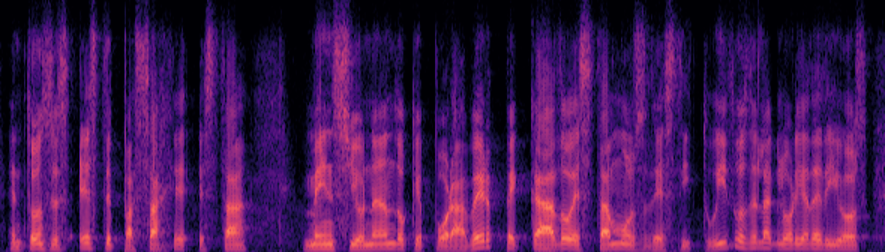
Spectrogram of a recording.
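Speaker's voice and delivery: usual speaking voice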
